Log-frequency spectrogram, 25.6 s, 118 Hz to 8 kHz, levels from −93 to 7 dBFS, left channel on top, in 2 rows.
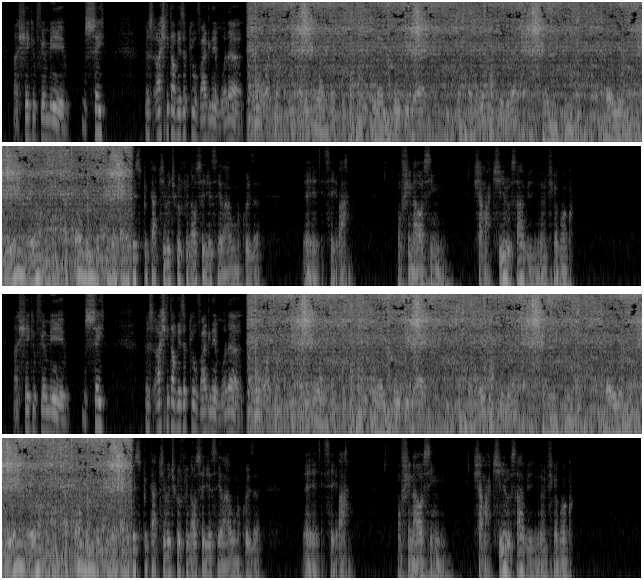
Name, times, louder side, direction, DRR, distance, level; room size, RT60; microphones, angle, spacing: voice 1, 0.2-1.3 1.6-2.0 2.4-10.4, equal, 10° left, 0.7 m, -47 dB
sound 1, 4.9-15.4, right 3 dB, 10° right, 0.3 m, -33 dB
voice 2, 6.2-6.5 7.3-7.8 10.7-18.0 18.8-19.8 20.7-21.7 22.2-24.2, equal, 30° right, 1.2 m, -46 dB
3.3 x 2.1 x 2.4 m
head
